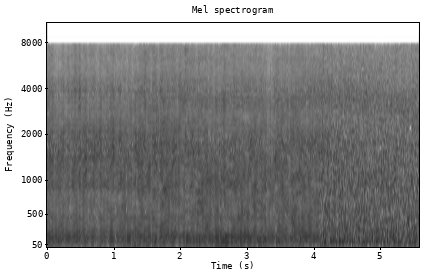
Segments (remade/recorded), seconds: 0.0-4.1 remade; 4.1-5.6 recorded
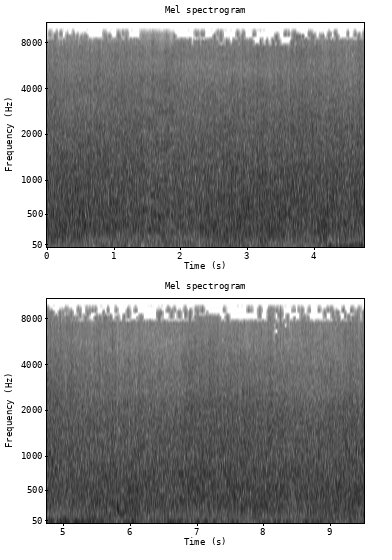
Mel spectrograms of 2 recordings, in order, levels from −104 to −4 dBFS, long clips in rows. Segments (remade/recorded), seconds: 0.0-1.4 recorded; 1.4-1.9 remade; 1.9-9.5 recorded

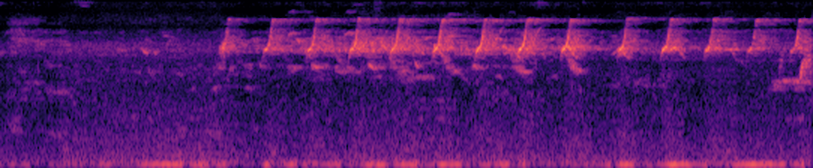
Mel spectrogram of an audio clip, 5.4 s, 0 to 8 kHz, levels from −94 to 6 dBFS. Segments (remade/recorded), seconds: 0.0-5.4 recorded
